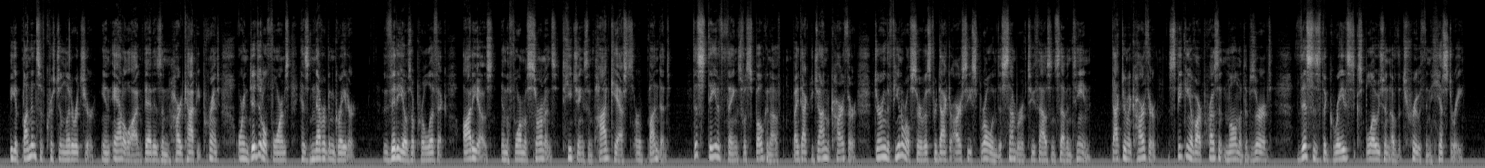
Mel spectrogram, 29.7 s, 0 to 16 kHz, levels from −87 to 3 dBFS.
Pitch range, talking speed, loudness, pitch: 100-135 Hz, 155 wpm, -29 LUFS, 120 Hz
